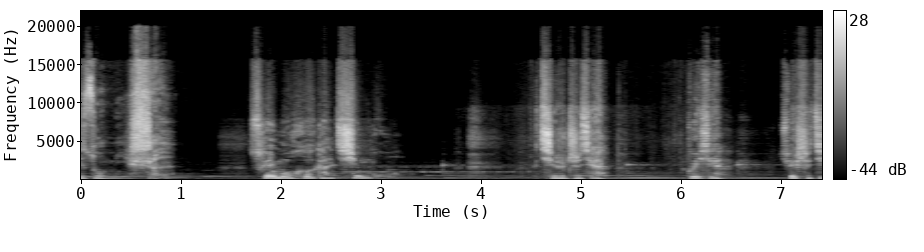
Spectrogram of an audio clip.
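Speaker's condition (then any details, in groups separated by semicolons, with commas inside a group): No condition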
